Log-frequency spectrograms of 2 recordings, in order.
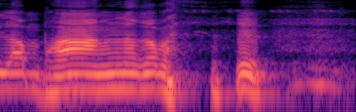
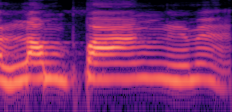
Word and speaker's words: ลำปาง: รำ อ่าน ว่า ลำปาง นะ ครับ แหม่ ไม่ ใช่ ลำพัง อัน ต้อง อ่าน เนาะ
